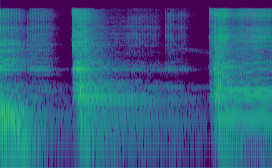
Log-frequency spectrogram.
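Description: Electric bass guitar playing two plucked notes of a riff on G, about a second apart, each ringing out and fading.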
